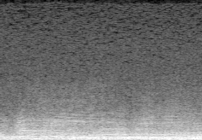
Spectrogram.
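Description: A Norton rotary-engined racing motorcycle at Cadwell Park howls past in a steady, continuous roar heard at moderate distance, with no pauses.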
